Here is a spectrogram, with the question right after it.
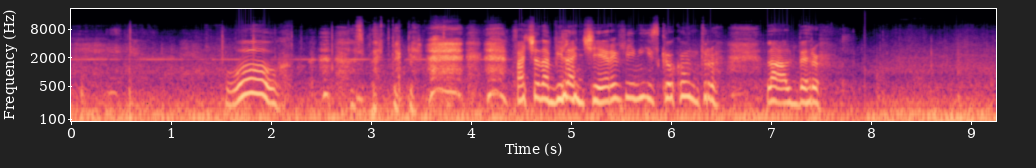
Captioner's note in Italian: risate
